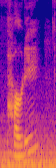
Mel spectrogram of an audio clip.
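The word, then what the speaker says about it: Paaarty: And so I decided to pick up Party. It's actually spelled like Party, like P-A-A-A-R-T-Y.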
